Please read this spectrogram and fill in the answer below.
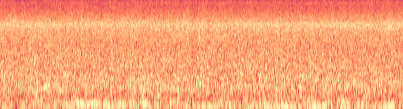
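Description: Small rocky stream rushing over stones: a steady hiss of flowing water.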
